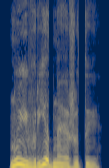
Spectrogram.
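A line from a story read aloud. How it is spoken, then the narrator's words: Sighing. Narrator (Russian): вздохнул парень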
